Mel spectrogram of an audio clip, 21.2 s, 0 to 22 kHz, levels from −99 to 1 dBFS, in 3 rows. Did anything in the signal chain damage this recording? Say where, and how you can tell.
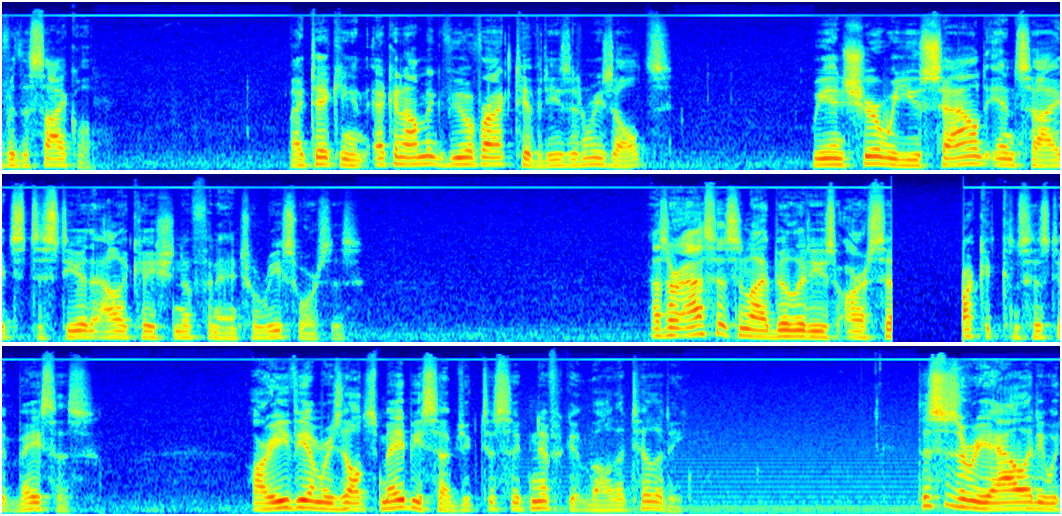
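Yes, two faults.

An audio dropout to a faint residue runs from 12.98 to 13.46 s: the signal vanishes abruptly for 480 ms and only hiss remains, about 45 dB below the normal level, before the sound snaps back. The path stayed live, so the break was likely upstream in the driver, buffer or transport. On a waveform the envelope collapses to a thin strip of noise with vertical edges. A spectrogram shows a clean-cut gap filled with faint broadband grain.

Mains buzz enters at 17.51 s and continues to the end at 21.16 s. It sits about 30 dB below the signal and has a steady, raspy 60 Hz character. This points to the analogue wiring stage, through a ground or shielding fault or a nearby dimmer or rectifier. That kind of source injects sharp spikes twice per cycle. A spectrogram shows a comb of horizontal lines at multiples of 60 Hz reaching into several kHz. 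Zoomed in, the waveform carries a spiky pattern repeating 120 times a second.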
